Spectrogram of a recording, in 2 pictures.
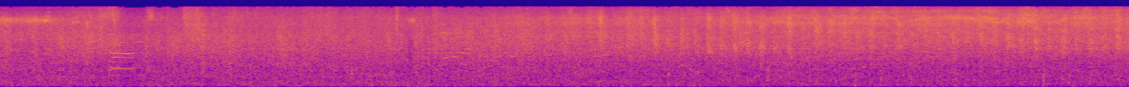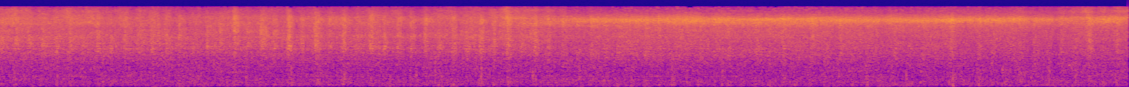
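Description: Narrow-gauge passenger train rolling along the track: a steady rumbling rattle of wheels on rails, with occasional sharp clicks.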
